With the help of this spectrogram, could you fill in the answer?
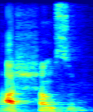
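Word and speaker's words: الشمس: শামসিয়া যার জন্য লামের উচ্চারণটা হয় নাই এটাকে উচ্চারণ হচ্ছে আশামসু এইভাবে অসংখ্য শব্দ আছে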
